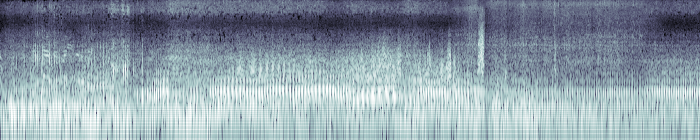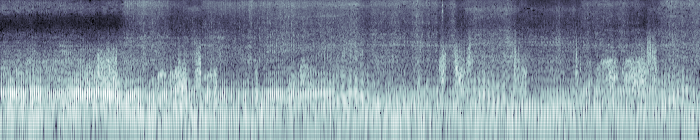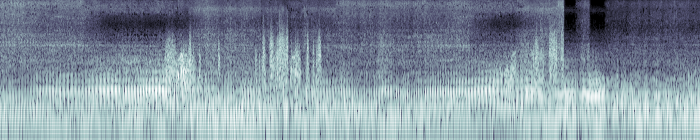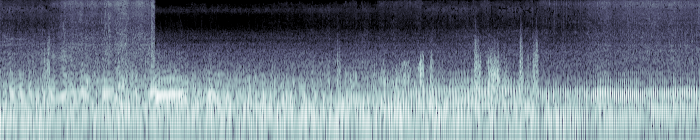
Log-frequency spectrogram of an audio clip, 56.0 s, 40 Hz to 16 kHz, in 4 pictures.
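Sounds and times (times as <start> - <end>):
off-road vehicle engine running: 0.0 - 45.2, 46.0 - 56.0
knocks and clatter over rough ground: 9.0 - 13.0.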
